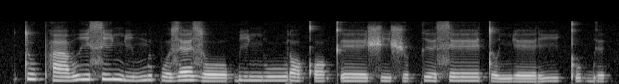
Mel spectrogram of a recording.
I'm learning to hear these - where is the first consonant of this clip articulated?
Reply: tongue tip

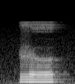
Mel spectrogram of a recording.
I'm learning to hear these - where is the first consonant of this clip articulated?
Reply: retroflex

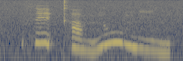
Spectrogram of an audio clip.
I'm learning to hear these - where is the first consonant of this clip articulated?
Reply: tongue tip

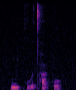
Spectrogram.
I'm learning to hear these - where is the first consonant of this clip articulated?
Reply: lips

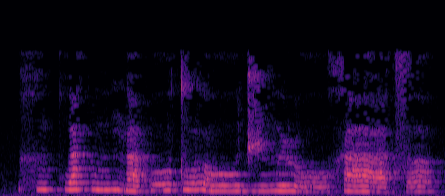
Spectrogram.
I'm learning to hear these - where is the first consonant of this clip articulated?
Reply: velum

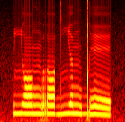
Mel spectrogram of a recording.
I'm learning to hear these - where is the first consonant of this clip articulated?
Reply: palate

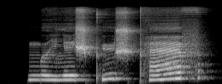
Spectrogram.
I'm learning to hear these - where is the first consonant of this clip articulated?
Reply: lips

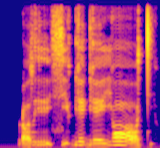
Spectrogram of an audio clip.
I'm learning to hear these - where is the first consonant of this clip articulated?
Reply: retroflex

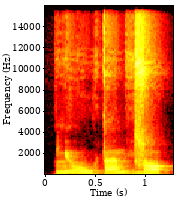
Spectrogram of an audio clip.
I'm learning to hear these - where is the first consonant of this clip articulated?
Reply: tongue tip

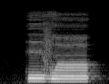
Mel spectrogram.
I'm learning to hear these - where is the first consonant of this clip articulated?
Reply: lips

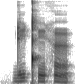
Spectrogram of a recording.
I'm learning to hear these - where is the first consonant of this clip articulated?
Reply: retroflex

